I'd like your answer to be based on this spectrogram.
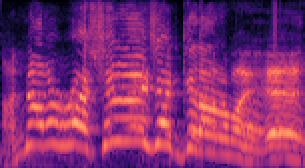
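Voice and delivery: wild, swooping, shrill scream, very high and very loud. Imagining going full Alex Jones: screaming Alex Jones impression.

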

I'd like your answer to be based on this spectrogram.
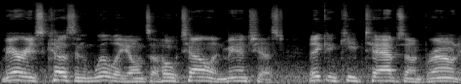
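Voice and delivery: plain

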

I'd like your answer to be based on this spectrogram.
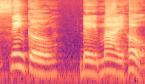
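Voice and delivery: slowed down, every syllable drawn out and deliberate. Joking that people say cinco de mayo too fast, slowed down. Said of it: "You gotta slow it down a little bit".

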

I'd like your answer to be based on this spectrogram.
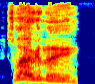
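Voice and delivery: rough, very loud, hard growl. During the show intro, a host delivers a line as a Batman impression. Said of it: "your impression".

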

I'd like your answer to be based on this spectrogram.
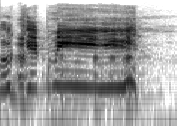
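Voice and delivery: put-on screaming cartoon voice. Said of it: "people screaming absurd things".

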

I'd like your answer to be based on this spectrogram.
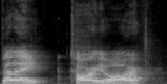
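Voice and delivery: put-on Southwestern or West Country accent. Scolding the cat Billy: put-on Southwestern accent. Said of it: "never got wind of the Southwestern accent, but".

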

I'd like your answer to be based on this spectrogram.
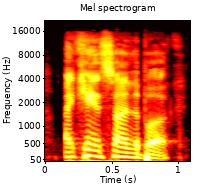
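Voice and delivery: mock flat, blunt tone. Retelling a scene from a story, quoting a woman's flat refusal. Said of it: "she says that like flat out".

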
